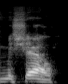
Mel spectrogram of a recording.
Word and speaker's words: Michelle: And it's pronounced Michelle.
